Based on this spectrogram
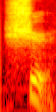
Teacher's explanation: One, which is a monotone of a more higher pitch, sh, an intonation level where you kind of raise it so it sounds like a question, sh, and then a monotone of a slightly lower pitch, sh, and then a dropping intonation level or inflection, so that you give it the sound of like a statement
